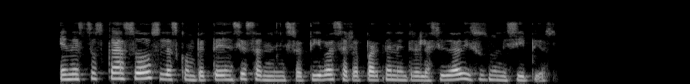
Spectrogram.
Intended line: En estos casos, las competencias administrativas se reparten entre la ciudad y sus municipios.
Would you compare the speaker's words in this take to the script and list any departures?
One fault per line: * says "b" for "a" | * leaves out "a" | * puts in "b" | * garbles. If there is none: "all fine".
all fine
